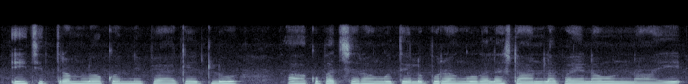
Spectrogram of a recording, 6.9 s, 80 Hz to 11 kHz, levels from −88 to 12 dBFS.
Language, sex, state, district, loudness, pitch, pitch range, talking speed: Telugu, female, Telangana, Hyderabad, -16 LUFS, 205 Hz, 205-210 Hz, 115 wpm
